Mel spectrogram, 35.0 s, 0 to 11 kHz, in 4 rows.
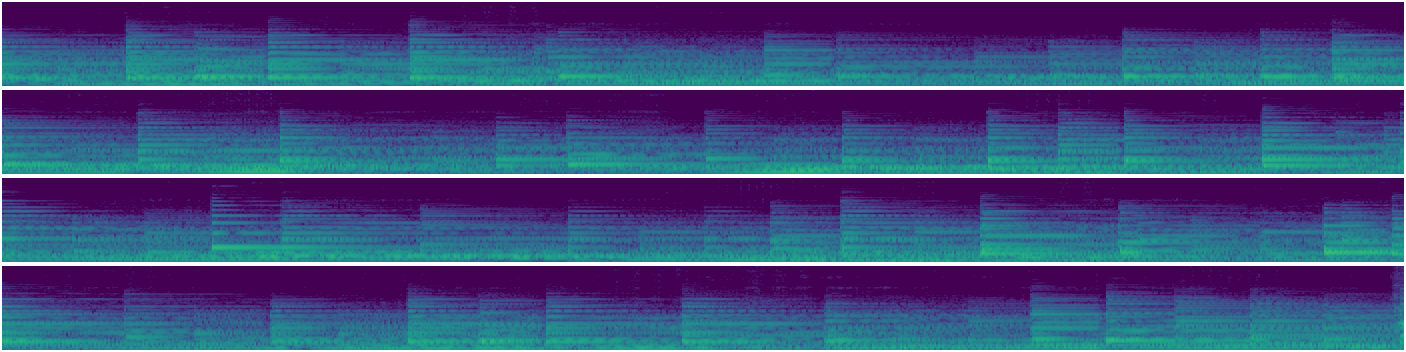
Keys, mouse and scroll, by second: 0.6 Tab, 1.2 right click, 2.1 click, 2.4 scroll down 2, 2.7 click, 3.5 Tab, 3.8 click, 4.5 click, 4.7 click, 5.8 e, 10.2 alt+middle click, 10.8 s, 13.3-14.3 middle drag, 14.3 ctrl+z, 15.1 s, 16.3 click, 16.7 s, 17.8-19.0 middle drag, 19.0 scroll up 2, 19.3-20.5 shift+middle drag, 20.5 alt+click, 21.5 click, 22.1 alt+click, 22.6 alt+shift+click, 23.3 ctrl+b, 26.5 Tab, 27.0-28.5 middle drag, 29.8 Tab, 30.2 middle click, 31.5 click, 32.3 click, 32.8 click, 34.1 shift+click, 34.5 middle click.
